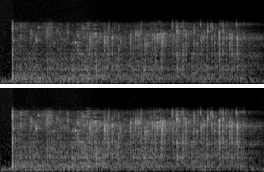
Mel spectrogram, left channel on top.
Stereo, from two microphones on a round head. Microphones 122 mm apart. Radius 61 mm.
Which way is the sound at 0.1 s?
20° right (ahead or behind).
